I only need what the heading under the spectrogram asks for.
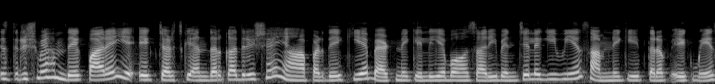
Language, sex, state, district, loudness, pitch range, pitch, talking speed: Hindi, female, Chhattisgarh, Korba, -17 LUFS, 185-235 Hz, 200 Hz, 285 wpm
